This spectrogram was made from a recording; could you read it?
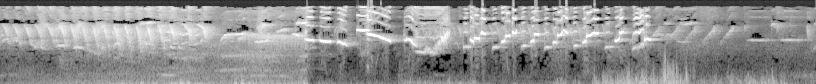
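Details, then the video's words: An oriental magpie-robin sings fast, varied phrases of sweet whistles and scratchy chatters, rising and falling, delivered aggressively at a rival amid low background hum, used to provoke rival birds into singing. "KACER GACOR BIKIN EMOSI LAWAN,PANCINGAN KACER EMOSI BIAR NGOBRA"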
